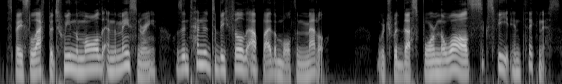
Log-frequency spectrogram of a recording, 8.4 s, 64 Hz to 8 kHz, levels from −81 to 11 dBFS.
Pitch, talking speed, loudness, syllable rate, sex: 125 Hz, 205 wpm, -21 LUFS, 5.4 syllables/s, male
